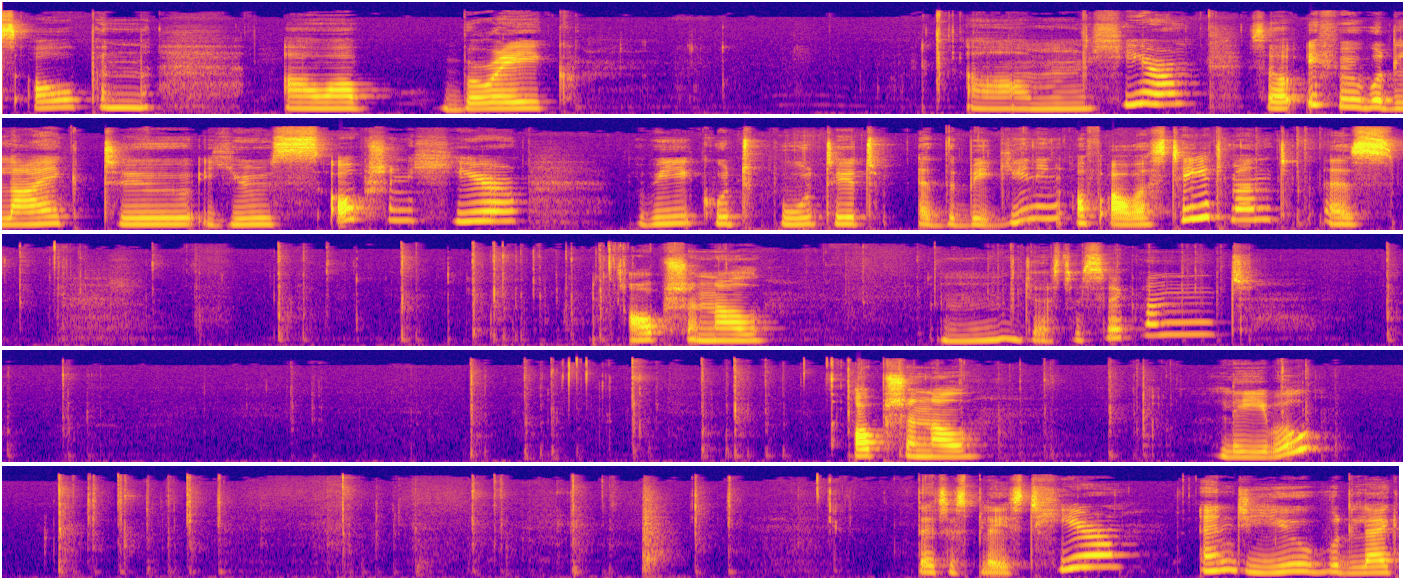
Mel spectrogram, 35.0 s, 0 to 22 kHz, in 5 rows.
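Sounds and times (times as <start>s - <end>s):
faint keyboard typing: 10.6s - 22.7s, 23.3s - 32.6s.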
